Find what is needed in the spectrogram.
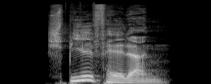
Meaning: dative plural of Spielfeld
- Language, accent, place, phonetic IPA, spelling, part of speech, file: German, Germany, Berlin, [ˈʃpiːlˌfɛldɐn], Spielfeldern, noun, De-Spielfeldern.ogg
